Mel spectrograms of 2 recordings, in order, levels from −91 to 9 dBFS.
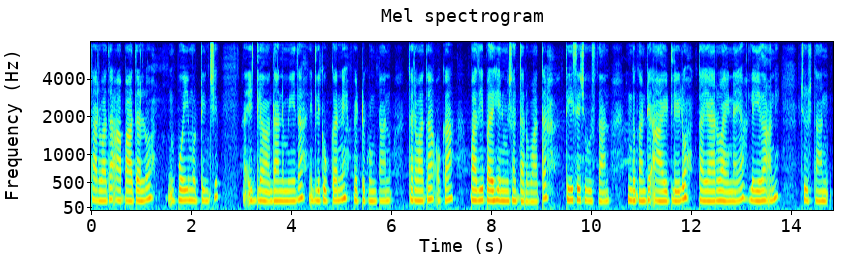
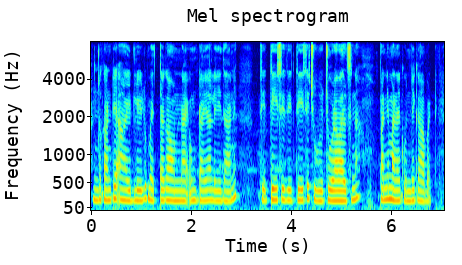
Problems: background sounds at intervals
